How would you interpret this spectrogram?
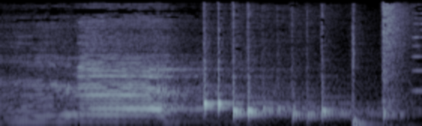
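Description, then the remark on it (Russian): A cow lets out one long, drawn-out moo, its pitch climbing before it breaks off, followed by a quick series of sharp wooden knocks and a short lower grunt, as a herd of sheep, horses and cows, driven by an old shepherd, comes down a sloping riverbank to drink. “Первыми подходят к воде овцы, за ними лошади, за лошадьми коровы.”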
